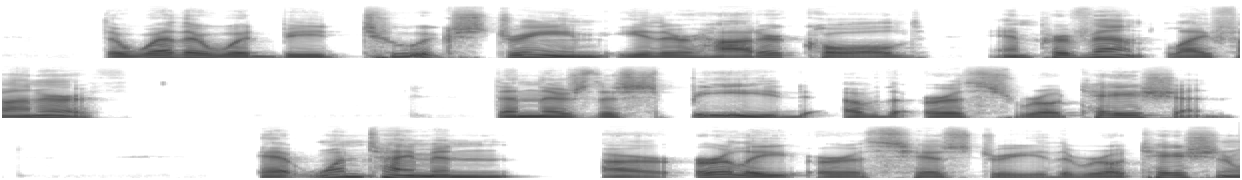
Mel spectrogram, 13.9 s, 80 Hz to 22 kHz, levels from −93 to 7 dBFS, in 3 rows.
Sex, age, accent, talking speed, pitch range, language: male, 50-69, American, 140 wpm, 100-135 Hz, English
